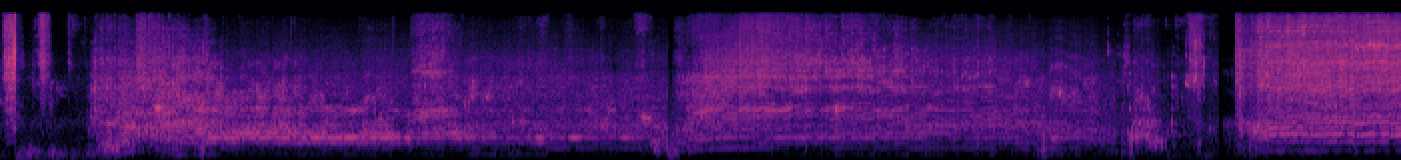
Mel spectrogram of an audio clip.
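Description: A leaf blower engine roars steadily close by.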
